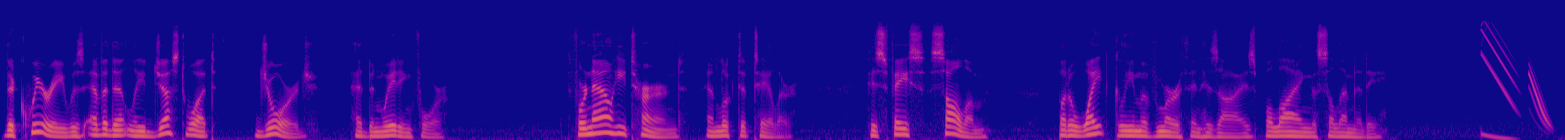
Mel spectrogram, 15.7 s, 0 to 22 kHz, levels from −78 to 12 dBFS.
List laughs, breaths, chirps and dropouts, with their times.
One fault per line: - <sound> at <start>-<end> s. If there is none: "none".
- chirp at 14.8-15.5 s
